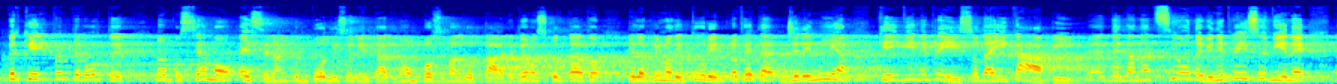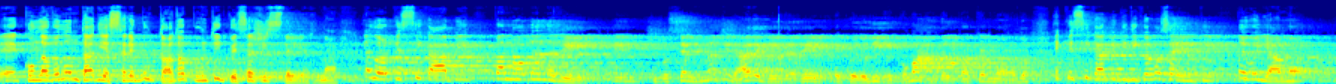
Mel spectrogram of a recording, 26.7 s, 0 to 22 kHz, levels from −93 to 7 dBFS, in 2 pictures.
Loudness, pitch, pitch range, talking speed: -24 LUFS, 200 Hz, 180-245 Hz, 170 wpm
